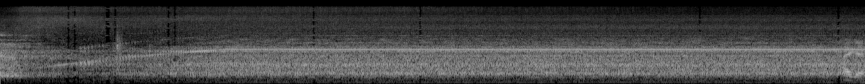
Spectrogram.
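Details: JoJo 1.5 kW variable speed drive booster pump at high speed, around 5 bar for a single shower drawing about 1.45 kW: motor whine climbs smoothly then holds a steady high pitch, no roughness; healthy.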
